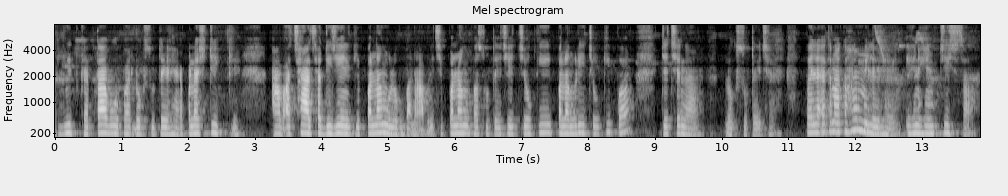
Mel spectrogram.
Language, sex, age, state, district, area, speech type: Maithili, female, 30-45, Bihar, Madhepura, rural, spontaneous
